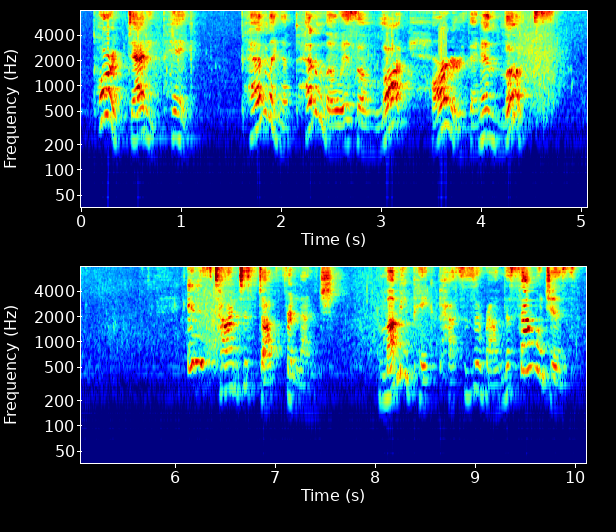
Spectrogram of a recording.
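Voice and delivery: ordinary delivery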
